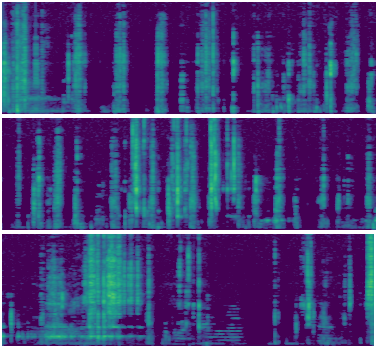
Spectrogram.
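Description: Close-up chewing of a Cadbury Mini Egg: its hard sugar shell crunching and cracking between the teeth in quick, irregular crunches.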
